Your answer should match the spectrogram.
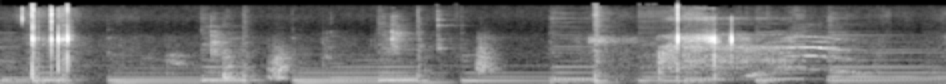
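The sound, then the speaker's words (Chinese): A cat meows repeatedly in a series of loud, drawn-out, whiny cries that waver in pitch, with a few sharper yowls breaking in and no one talking. “稍等啊，我再去看一下那猫的情况。”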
